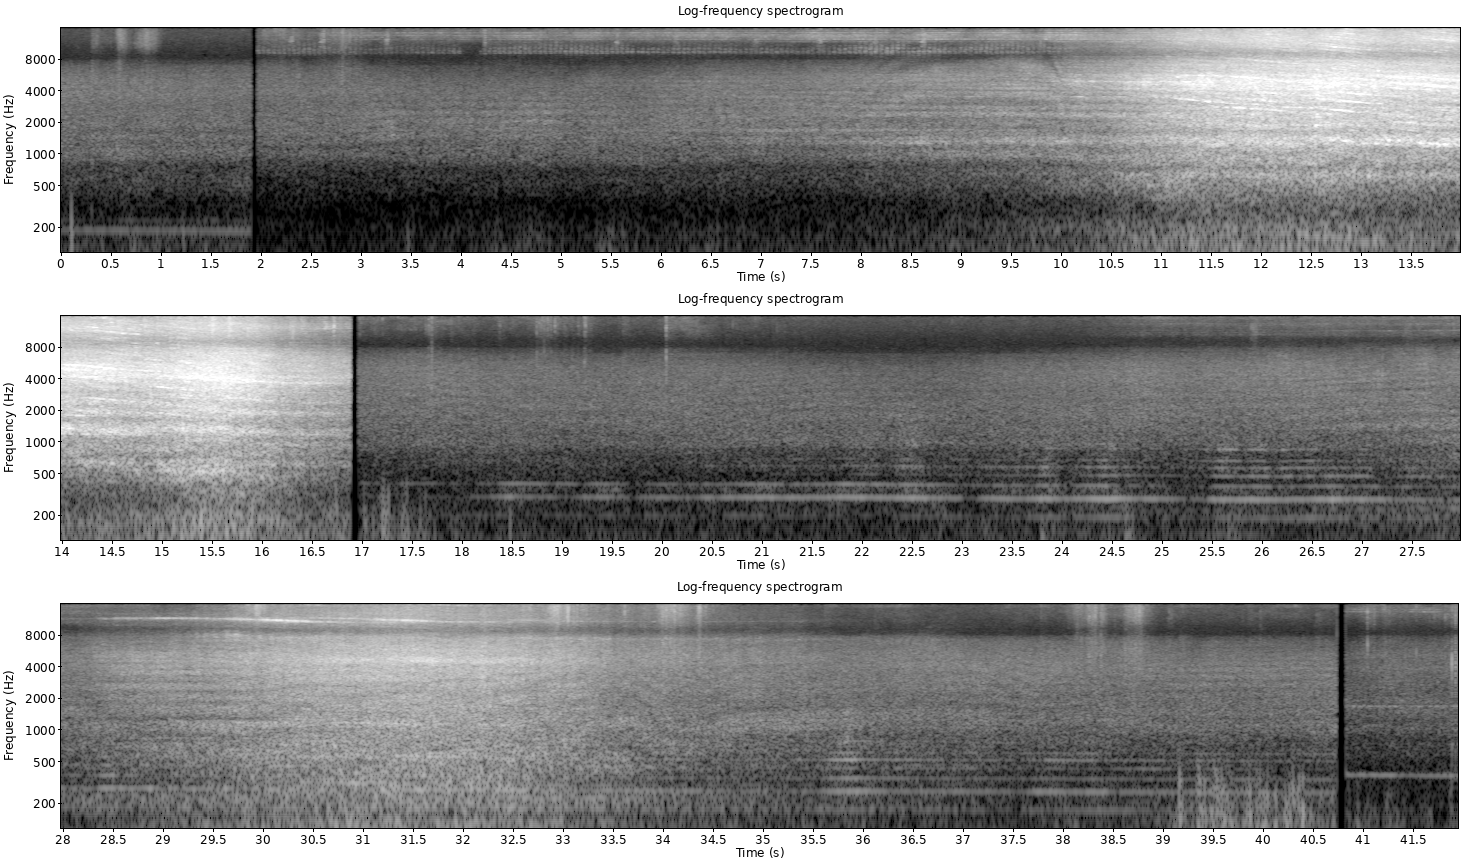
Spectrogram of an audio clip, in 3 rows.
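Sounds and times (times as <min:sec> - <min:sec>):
train wheels rushing on rails: 0:06.8 - 0:17.0, 0:25.6 - 0:36.2
faint falling whines: 0:07.1 - 0:16.9.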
